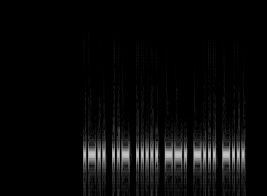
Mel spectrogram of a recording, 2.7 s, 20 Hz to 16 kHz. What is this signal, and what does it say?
Morse code, heard as a keyed tone, about 47 wpm, 700 Hz. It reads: LU5GBB
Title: DXCC-100 Call Signs - 6 Characters - 50wpm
